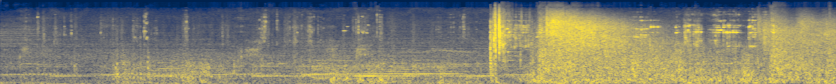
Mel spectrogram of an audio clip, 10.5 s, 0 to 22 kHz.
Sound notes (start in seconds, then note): 0.2 ominous music; 6.4 lightning crashes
